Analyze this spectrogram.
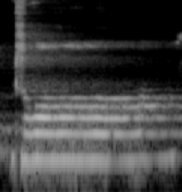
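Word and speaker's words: ر: When we pronounce ra, the sound fills into the mouth like ra. It's a heavy letters, and we read it with heavy sound like ra, ra.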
